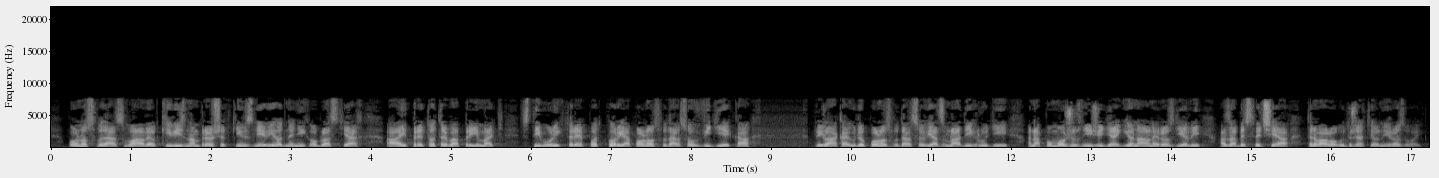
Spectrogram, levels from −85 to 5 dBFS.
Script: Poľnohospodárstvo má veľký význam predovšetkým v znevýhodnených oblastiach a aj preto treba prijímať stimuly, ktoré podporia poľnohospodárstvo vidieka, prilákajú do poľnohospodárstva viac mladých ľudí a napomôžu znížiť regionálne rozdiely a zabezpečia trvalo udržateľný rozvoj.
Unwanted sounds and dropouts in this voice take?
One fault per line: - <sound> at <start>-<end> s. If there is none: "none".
none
